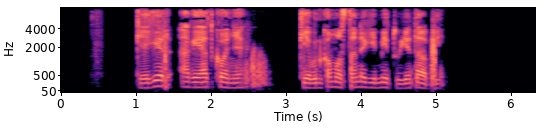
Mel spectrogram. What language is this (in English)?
Kalenjin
